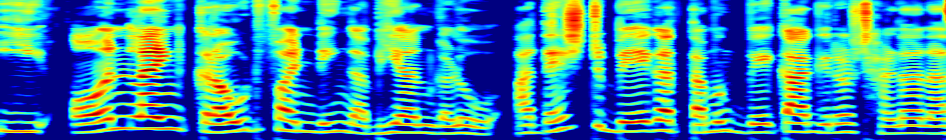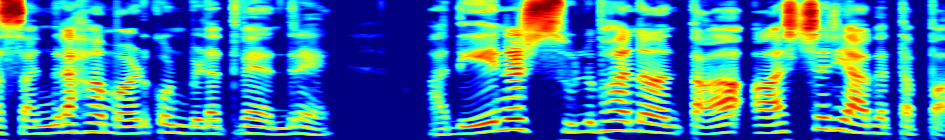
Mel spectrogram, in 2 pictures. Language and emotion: Kannada, surprised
